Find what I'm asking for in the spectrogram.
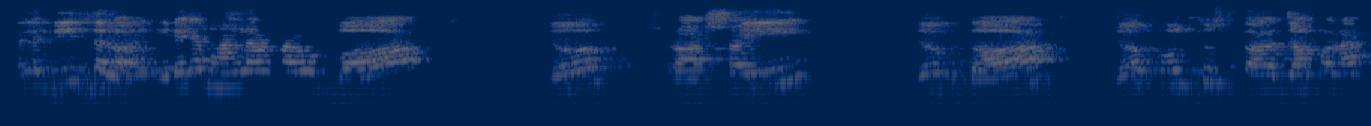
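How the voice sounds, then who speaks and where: A male teacher leads a grammar lesson, breaking words apart into their sounds one by one. His voice sits high and bright. The recording is roomy, with the mic set some distance away and a faint hiss underneath. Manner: explains step by step, spells out sounds slowly. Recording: echoey room, mic far off, faint noise.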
